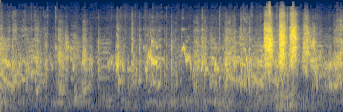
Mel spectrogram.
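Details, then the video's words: Pet budgerigars, Australian parrots, chattering together: a continuous scratchy warble of mid-high notes that builds into a louder burst of harsh chirps near the end. "Birds chirping sounds Beautiful Australian parrots"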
